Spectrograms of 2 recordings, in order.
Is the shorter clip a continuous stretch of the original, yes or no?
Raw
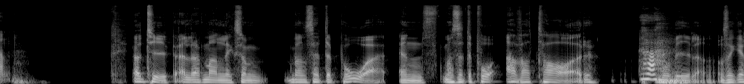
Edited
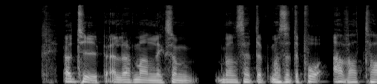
no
